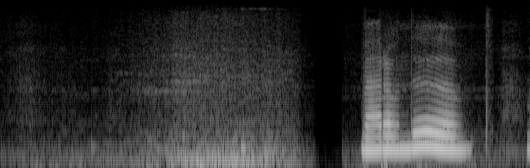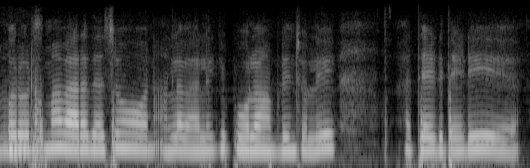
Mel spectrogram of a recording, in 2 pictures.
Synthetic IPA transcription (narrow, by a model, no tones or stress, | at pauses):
ʋeːɾɛʋɐnd̪ɯ | ɔɾɯʋɔɾsɐmaːʋeːɾɐðeːsʊ̃nɐ̰lːɐʋeːlɛk̬ːɯpoːlãːɐp̬ːɐɽɪnːɯsɔlːi | t̪eːɽit̪eːɽi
